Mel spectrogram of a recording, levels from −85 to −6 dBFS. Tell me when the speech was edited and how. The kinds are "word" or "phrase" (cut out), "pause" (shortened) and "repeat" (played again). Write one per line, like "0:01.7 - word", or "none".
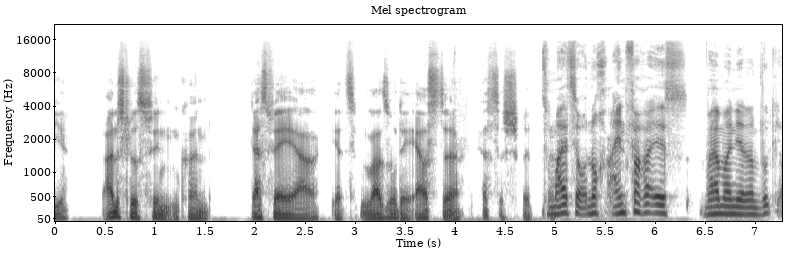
none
